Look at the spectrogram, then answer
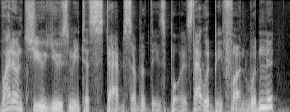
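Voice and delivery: swooping, sing-song voice, pitch swinging up and down. Voicing a sword that speaks to her sibling: Audrey voice. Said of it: "the familiar voice of your sister Audrey".

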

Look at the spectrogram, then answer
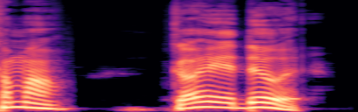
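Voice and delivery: high-pitched, bored, humoring tone. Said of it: "looking at the little kid like".

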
